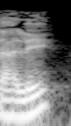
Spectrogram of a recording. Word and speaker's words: allée: You don't pronounce it, so you get elle est allée, and then for the masculine form, il est allé. So allé is pronounced the same way.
